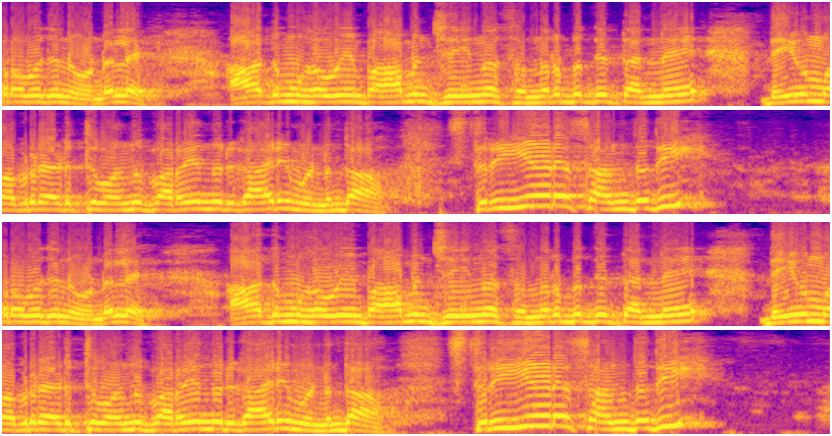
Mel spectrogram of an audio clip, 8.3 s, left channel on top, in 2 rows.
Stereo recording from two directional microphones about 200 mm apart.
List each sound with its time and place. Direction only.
0.0 s a man's voice: 35° right (ahead or behind)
